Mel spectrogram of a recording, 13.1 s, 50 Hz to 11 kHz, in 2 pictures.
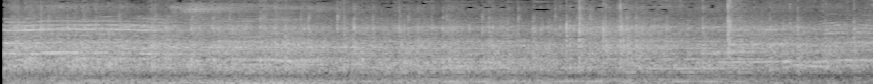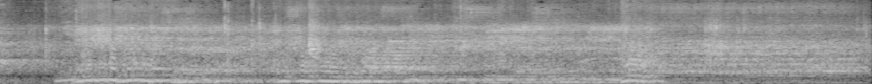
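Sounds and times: crowd noise: 0.0 - 13.0.

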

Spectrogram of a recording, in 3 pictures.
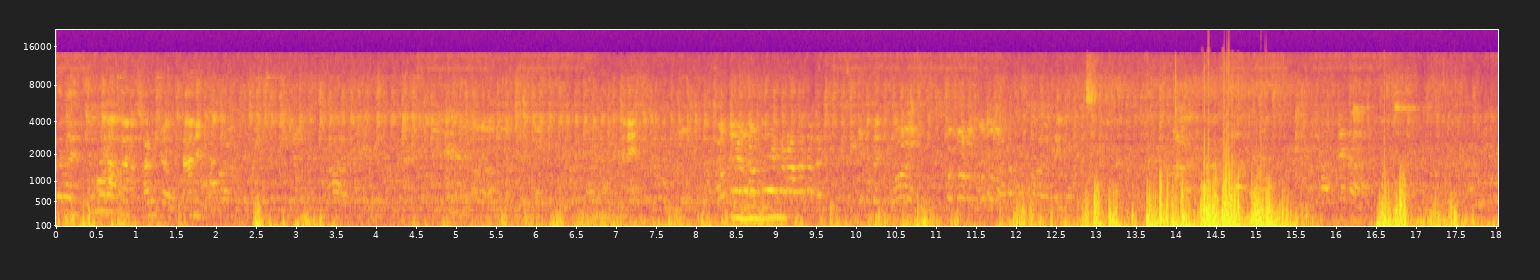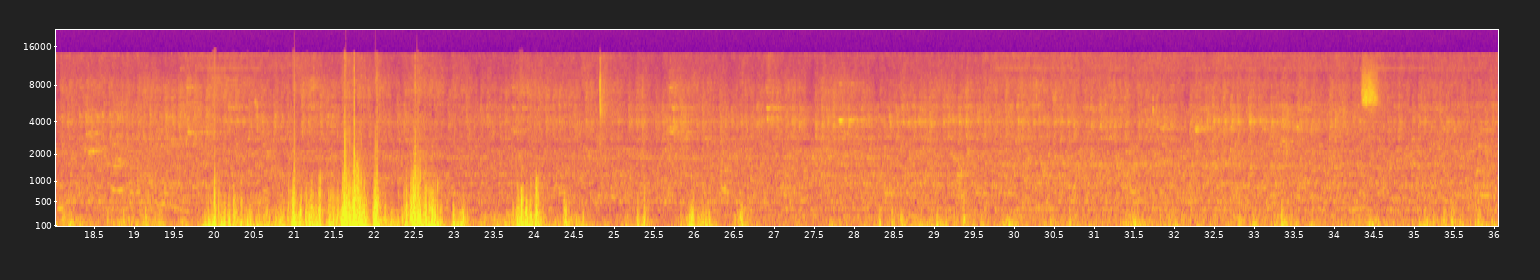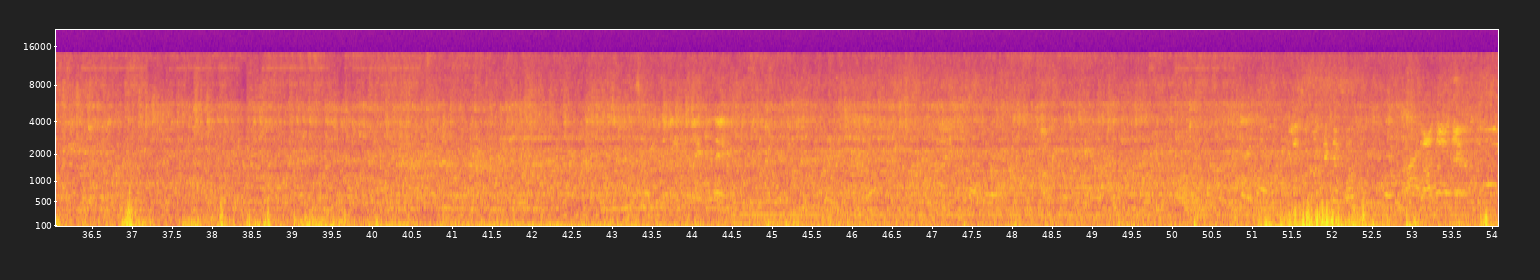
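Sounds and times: crane engine running: 0.0 - 54.0.

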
